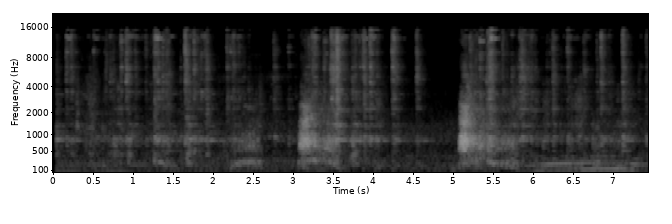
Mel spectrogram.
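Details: Male Staffordshire Bull Terrier playing on his new spring pole, a Christmas present, giving low rumbling growls broken by two sharp, noisy bursts near the middle, with rattling and scuffling from the toy throughout.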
